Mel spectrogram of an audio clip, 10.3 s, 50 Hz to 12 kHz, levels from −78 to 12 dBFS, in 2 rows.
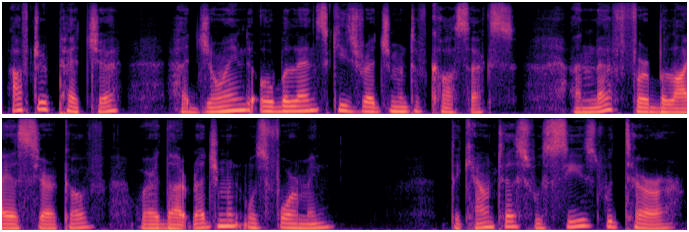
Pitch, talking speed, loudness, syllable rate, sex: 135 Hz, 140 wpm, -18 LUFS, 5.1 syllables/s, male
